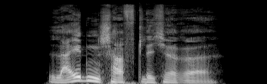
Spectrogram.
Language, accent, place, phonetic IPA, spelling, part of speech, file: German, Germany, Berlin, [ˈlaɪ̯dn̩ʃaftlɪçəʁə], leidenschaftlichere, adjective, De-leidenschaftlichere.ogg
- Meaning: inflection of leidenschaftlich: 1. strong/mixed nominative/accusative feminine singular comparative degree 2. strong nominative/accusative plural comparative degree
